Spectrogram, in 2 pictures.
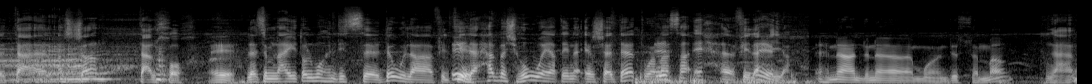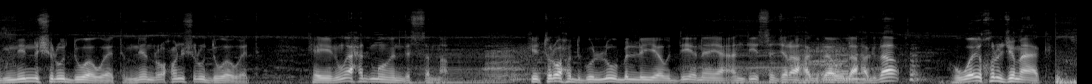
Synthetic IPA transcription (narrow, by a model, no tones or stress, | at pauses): t̪aʕlʔæʃʒɑɾˤt̪aʕlxʊx | ilæzəmnʕit̪ˤulmʊhənd̪əsd̪æwlafilfəlaħabæʃhəwːæjɑʕt̪ˤinæʔəɾʃæd̪æt̪wəmɑsˤɑʔəħfəlaħəjːa̰ʔəhnæʕənd̪næmʊhənd̪əsəmːa | na̰ʕəmmninːəʃɾud̪wæwæt̪mninɾˤuħunəʃɾud̪wæwæ̰t̪ | kæjənwaħəd̪mʊhənd̪əsəmːa̰ | kæt̪ɾuħt̪ɡulːubəlːəjæwəd̪iʔænæjaʕə̰nd̪isəd͡ʒɾˤɑɦækd̪æwəlːæɦækd̪æ | hʊwːæjəxɾəʒmʕak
